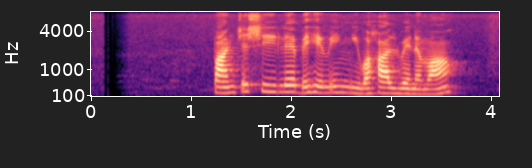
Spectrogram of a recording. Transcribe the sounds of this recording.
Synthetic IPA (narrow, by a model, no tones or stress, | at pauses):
paɲt͡ʃəʃiːlejəbeɦeʋiŋːiʋaɦalʋenəʋaː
